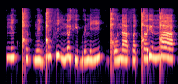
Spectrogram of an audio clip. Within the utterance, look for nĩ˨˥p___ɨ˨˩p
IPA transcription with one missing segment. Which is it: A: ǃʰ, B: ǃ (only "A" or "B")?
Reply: A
